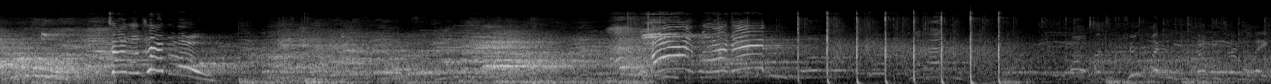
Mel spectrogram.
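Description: Voices calling out in a gym, with sneakers squeaking on the hardwood floor in quick bursts. From about two thirds of the way in, a basketball is dribbled for about two seconds, about four bounces a second.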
